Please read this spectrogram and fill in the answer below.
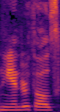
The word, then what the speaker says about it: Neanderthal: Do you pronounce the, pronounce the th in Neanderthal? Stuff you should know just did this episode, you don't. But ne- they called them Neanderthals the whole time anyway.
